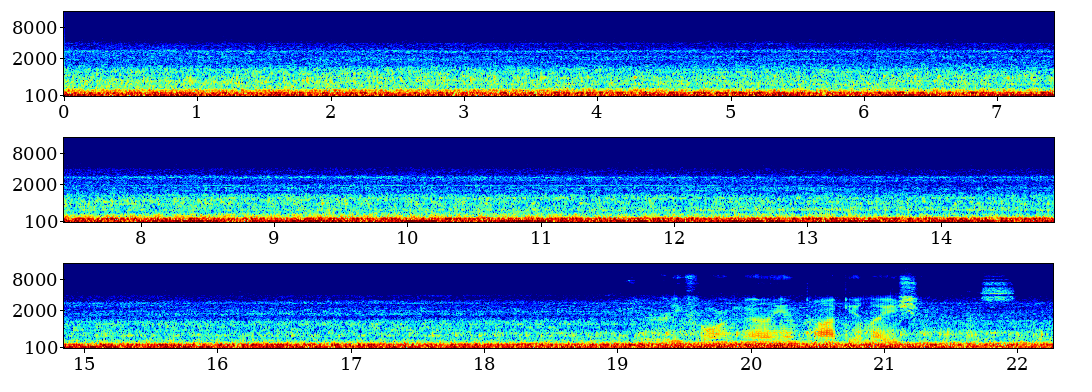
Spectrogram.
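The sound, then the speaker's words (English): An old, rusty boat engine chugs as the boat passes by on the Chongqing Guangguing Harbor, with a loud, steady low drone holding evenly for the whole stretch, and a burst of higher, warbling sounds near the end. “There's another nautical hunk of junk rust bucket passing by.”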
